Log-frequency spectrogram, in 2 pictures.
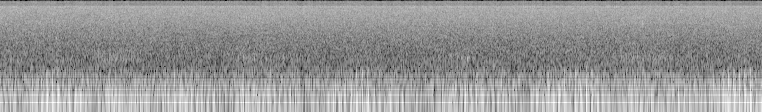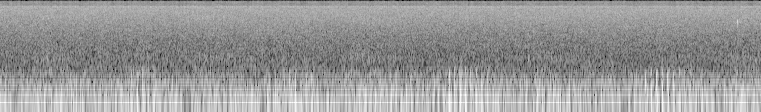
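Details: Steady rumbling purr from a domestic cat belonging to a family of rescued ferals, swelling and fading gently with each breath over about eleven seconds, no other clear sounds.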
